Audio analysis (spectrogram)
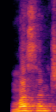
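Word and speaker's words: mustn't: इसी तरह से मस्ट है, यू मस्ट subscribe to my channel, मस्टंट यू। दोस्तों यहाँ मस्ट में जो टी है वो आपने साइलेंट करना है, मस्टंट यू आपने कहना है।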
